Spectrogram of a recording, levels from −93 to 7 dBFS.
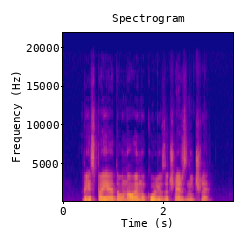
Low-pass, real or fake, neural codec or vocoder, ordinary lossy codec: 19.8 kHz; fake; vocoder, 44.1 kHz, 128 mel bands, Pupu-Vocoder; none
